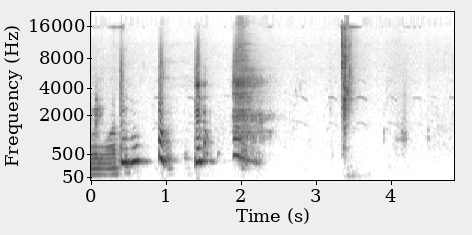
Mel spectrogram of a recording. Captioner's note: both laughing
